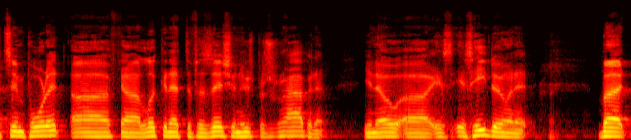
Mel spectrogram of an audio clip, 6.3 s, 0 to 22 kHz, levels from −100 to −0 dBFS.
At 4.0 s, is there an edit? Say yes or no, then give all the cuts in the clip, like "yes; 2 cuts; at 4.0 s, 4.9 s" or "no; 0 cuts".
no; 2 cuts; at 1.2 s, 5.4 s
